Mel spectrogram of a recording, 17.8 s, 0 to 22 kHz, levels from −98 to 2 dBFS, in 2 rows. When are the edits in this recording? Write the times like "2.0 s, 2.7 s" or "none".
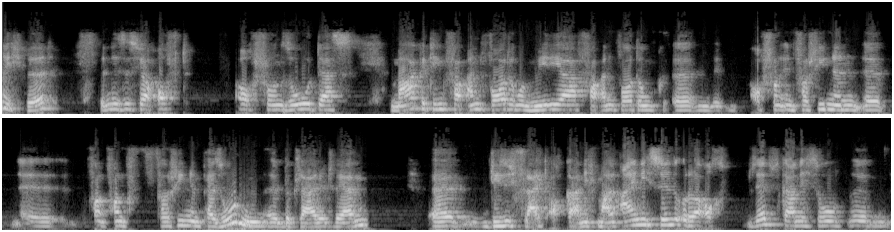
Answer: none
